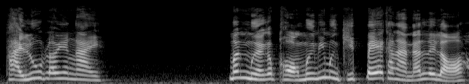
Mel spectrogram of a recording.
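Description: No technical faults are audible anywhere in this speech recording.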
